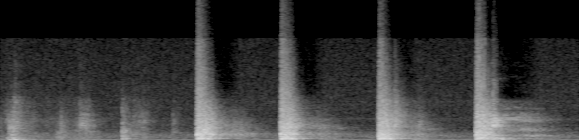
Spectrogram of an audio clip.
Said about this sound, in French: L'homme furieux tape sur la porte. Ouvrez! Ouvrez!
